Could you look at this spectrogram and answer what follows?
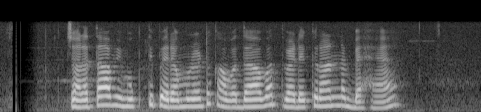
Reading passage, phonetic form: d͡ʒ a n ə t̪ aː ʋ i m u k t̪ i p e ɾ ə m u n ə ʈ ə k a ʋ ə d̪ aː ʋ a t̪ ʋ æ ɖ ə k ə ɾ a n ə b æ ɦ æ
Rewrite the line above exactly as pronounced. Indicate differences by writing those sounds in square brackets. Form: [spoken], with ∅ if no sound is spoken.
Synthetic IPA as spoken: d͡ʒ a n ə t̪ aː ʋ i m u k t̪ i p e ɾ ə m u n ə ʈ ə k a ʋ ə d̪ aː ʋ a t̪ ʋ æ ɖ ə k ə ɾ a [nː] ə b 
